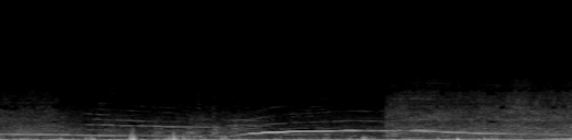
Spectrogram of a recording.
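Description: Emergency vehicle siren wailing slowly: falling in pitch, rising again about two seconds in, holding, then falling once more, over a steady low rumble, with a sharp knock about a second in.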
